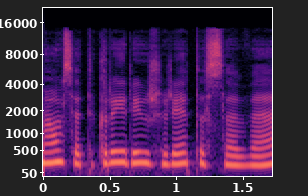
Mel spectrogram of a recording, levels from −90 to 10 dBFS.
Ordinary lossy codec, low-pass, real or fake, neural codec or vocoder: MP3, 96 kbps; 14.4 kHz; fake; autoencoder, 48 kHz, 128 numbers a frame, DAC-VAE, trained on Japanese speech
